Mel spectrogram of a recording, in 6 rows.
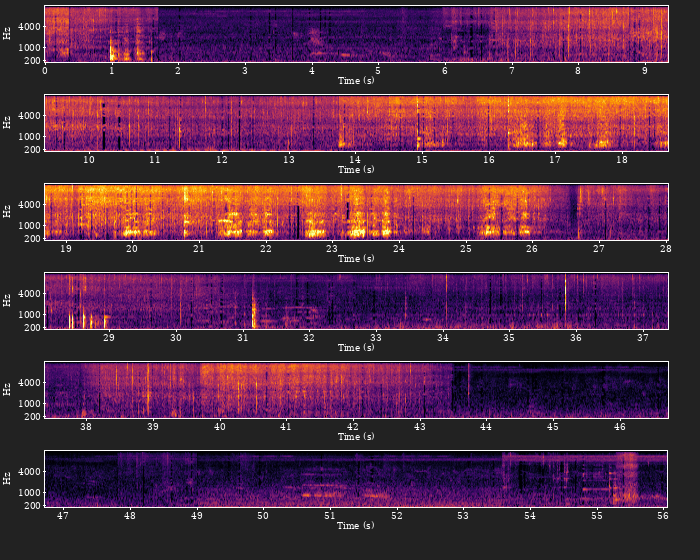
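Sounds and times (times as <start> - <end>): spatula scraping a wok: 0.0 - 1.7, 8.4 - 30.4, 53.6 - 55.9
vegetables sizzling in oil: 0.0 - 3.8, 5.4 - 43.6.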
